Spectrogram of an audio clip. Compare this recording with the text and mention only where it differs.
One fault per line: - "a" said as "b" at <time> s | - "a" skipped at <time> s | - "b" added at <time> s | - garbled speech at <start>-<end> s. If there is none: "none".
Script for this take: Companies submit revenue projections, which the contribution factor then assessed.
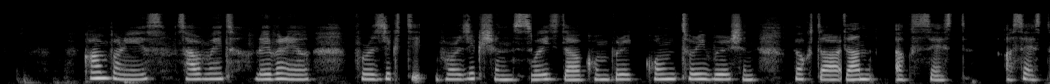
none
